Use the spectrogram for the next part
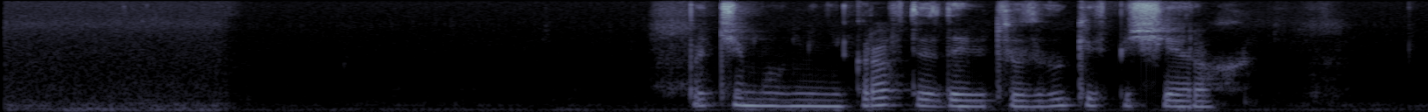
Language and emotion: Russian, neutral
